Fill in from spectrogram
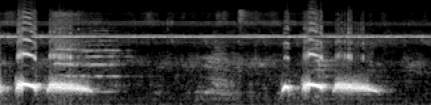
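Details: Spotted dove cooing while perched on a person's hand: two low, mellow cooing phrases, each a short note followed by a longer drawn-out coo, separated by about two seconds of quiet with a steady high whine behind.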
